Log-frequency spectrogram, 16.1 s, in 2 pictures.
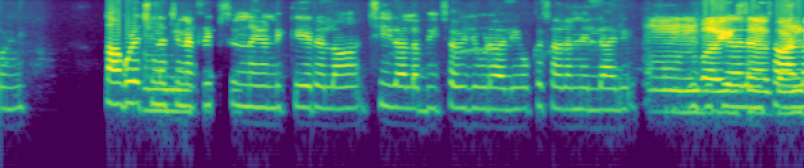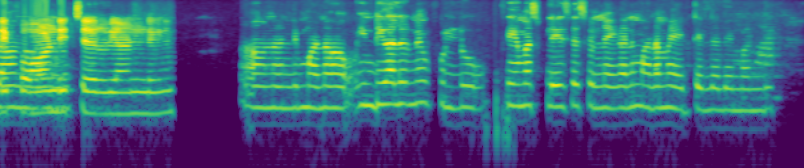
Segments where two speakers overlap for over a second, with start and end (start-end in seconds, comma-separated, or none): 6.9-8.8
